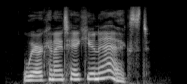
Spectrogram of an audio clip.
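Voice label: where Can I Take You Next, female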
